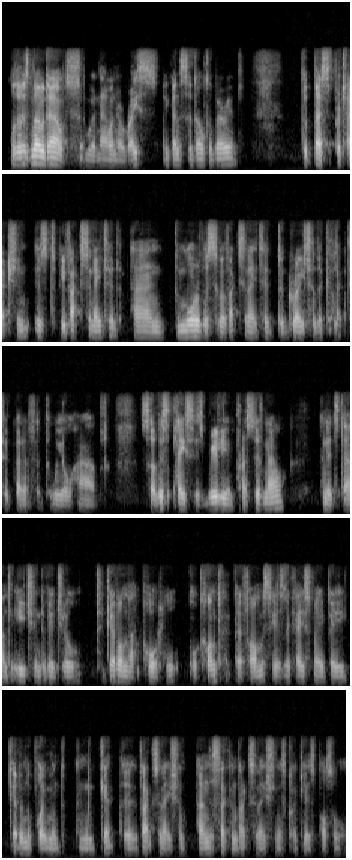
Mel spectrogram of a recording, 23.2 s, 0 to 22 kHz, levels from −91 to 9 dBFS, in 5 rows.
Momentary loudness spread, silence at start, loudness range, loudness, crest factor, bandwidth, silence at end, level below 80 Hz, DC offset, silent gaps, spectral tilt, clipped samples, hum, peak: 14 LU; 0.1 s; 5 LU; -23 LUFS; 24 dB; 8.4 kHz; 0.1 s; -80 dBFS; under 0.1%; none; -2.5 dB/octave; under 0.1%; none; 0 dBFS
